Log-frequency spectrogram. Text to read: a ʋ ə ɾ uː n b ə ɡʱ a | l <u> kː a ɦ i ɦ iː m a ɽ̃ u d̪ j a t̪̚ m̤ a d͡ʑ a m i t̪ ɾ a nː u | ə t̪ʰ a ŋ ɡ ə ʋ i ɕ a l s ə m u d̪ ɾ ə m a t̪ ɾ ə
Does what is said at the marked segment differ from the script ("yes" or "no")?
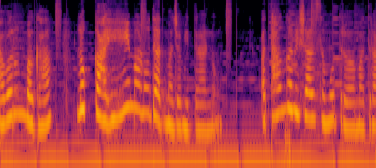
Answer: yes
